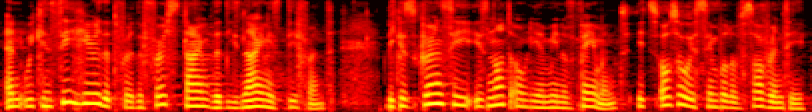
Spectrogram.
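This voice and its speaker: A woman's voice: lowish voice, animated, brisk, darkish tone. A woman whose first language is Hebrew, giving a conference talk in an earnest, explanatory manner. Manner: earnest, explanatory, with occasional restarts. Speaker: conference speaker. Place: conference hall.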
